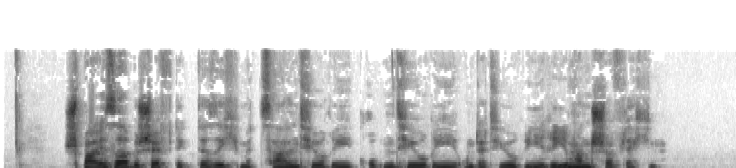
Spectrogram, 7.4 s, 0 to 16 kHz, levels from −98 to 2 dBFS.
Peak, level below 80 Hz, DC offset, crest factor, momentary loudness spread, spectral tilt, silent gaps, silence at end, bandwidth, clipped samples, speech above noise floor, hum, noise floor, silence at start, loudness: -2 dBFS; -58 dBFS; under 0.1%; 16 dB; 13 LU; -5 dB/octave; none; 0.8 s; 11.5 kHz; under 0.1%; 52 dB; none; -69 dBFS; 0.15 s; -18 LUFS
